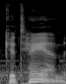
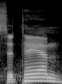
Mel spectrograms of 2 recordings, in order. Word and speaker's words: C'tan: for saying words wrong I thought it was actually pronounce sitan which okay cool it might be I take it back I'm going to say it right from now on but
